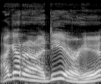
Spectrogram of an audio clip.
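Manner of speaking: high, loud New England accent, idear.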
